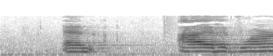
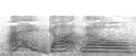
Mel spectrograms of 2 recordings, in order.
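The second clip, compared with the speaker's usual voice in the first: mock Southern accent; 2 semitones higher than usual. Speaker mocking how the show portrays Southern talk, light Southern twang. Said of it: "everyone with a Southern accent ... doesn't say".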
